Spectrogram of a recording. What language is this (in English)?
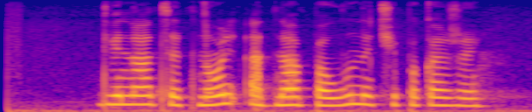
Russian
